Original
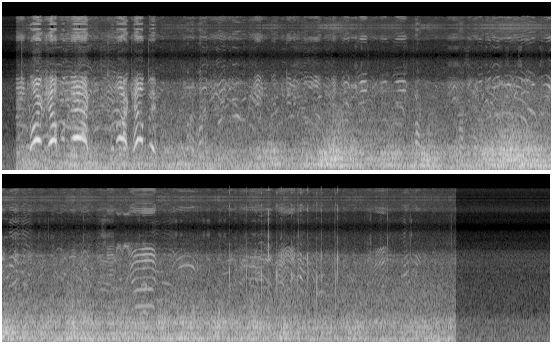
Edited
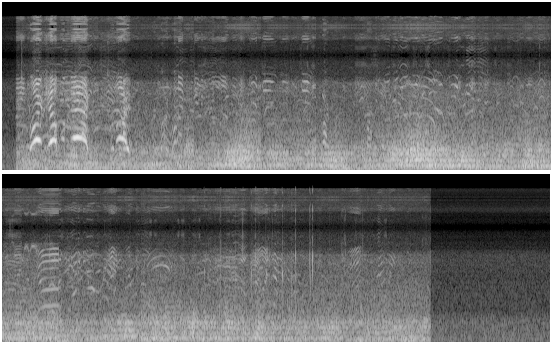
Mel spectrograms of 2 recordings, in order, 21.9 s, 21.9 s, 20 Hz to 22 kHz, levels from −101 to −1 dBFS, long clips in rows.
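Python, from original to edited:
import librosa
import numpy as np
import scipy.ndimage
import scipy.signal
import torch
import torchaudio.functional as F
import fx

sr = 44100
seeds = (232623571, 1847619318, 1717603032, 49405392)

y = fx.edit(x, sr, fx.cut(start_s=2.49, length_s=0.51),
    fx.swap(start_s=4.04, length_s=1.65, other_s=13.96, other_length_s=0.31),
    fx.reverse_span(start_s=7.02, length_s=1.11), tone=tone)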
